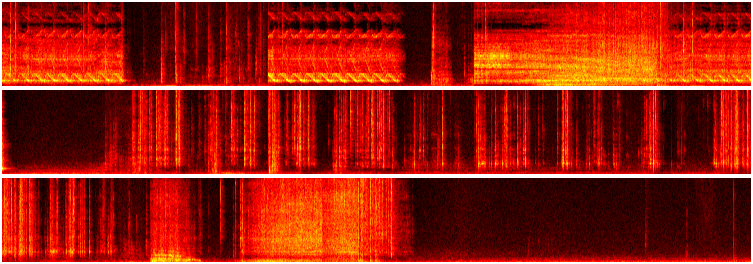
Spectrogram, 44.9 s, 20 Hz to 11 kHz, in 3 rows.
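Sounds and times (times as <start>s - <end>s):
toy wheels rolling: 0.0s - 2.4s, 9.4s - 15.0s, 32.9s - 34.0s, 34.6s - 38.1s
toy cars clinking and rattling: 9.4s - 15.0s, 17.5s - 34.0s, 34.6s - 38.2s.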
